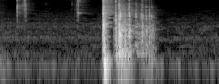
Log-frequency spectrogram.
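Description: A quick clatter of small hard clicks about a second in, lasting about half a second, from a small magnet and a silver coin being handled, with a couple of faint ticks before it.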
